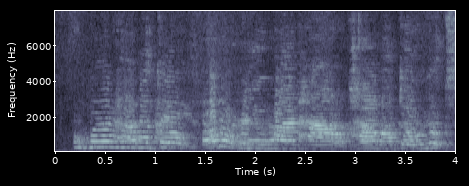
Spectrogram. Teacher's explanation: near monothongal pronunciations of goat and face vowels and a monothongal price vowel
